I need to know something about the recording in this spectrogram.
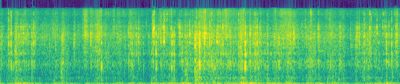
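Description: Mountain bike clattering and rattling over a rocky trail on a fast descent, a string of irregular knocks and clicks, with heavy wind rumble on the microphone.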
